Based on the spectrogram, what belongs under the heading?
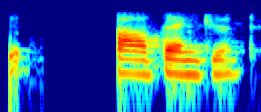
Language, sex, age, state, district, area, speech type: Telugu, female, 30-45, Andhra Pradesh, East Godavari, rural, conversation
